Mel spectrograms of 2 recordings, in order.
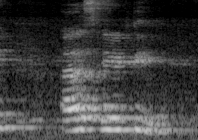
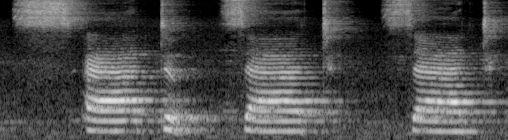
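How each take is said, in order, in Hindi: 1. हर अक्षर को उसके वर्णमाला के नाम से बोला जाता है। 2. हर अक्षर को उसकी ध्वनि से बोला जाता है। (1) "इंग्लिश में लेटर नेम अलग होते हैं" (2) "साउंड मतलब ध्वनियाँ, ध्वनि सीखते हैं"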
